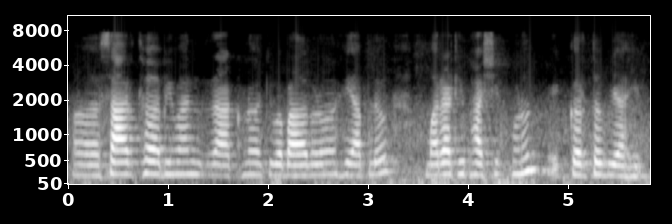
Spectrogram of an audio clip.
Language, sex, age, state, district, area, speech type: Marathi, female, 45-60, Maharashtra, Ratnagiri, rural, spontaneous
